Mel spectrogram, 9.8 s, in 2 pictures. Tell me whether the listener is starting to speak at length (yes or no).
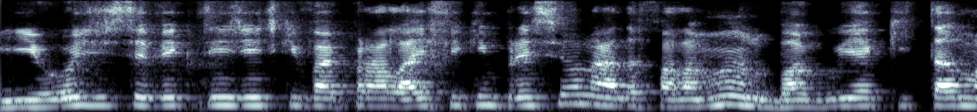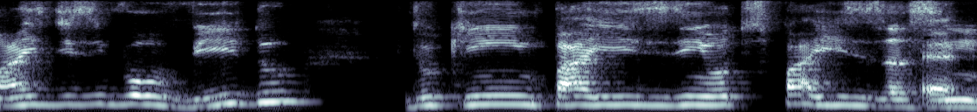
yes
